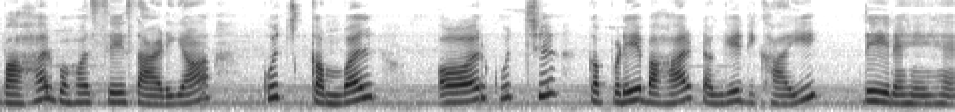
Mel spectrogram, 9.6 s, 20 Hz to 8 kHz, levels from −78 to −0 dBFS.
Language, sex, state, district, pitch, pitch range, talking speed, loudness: Hindi, female, Chhattisgarh, Raipur, 205 Hz, 185-235 Hz, 95 wpm, -19 LUFS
